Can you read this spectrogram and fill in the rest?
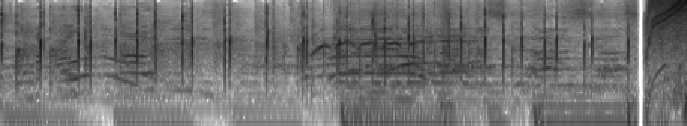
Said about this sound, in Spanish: Aplausos.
